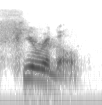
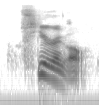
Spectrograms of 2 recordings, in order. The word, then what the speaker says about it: Feuerriegel: Uh, Feuerriegel. Feuerriegel. Feuerriegel.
